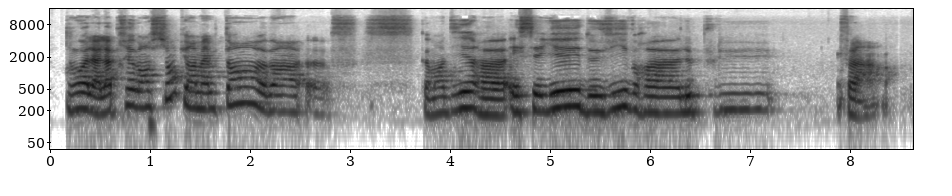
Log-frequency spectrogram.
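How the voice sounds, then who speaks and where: Speaking at a very slow pace with long, frequent pauses, a woman uses a medium pitch and ordinary pitch variation. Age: 60s. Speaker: retired teacher. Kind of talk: testimony. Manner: halting.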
